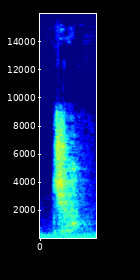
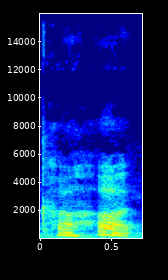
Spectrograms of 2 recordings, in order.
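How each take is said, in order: First: The two letters make one new sound. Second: Two separate letter sounds are said in turn. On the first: The speaker calls it right. "it's cha" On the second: The speaker calls it wrong. "It's not kaha"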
